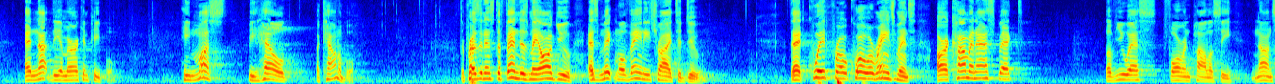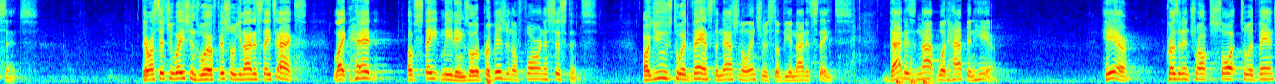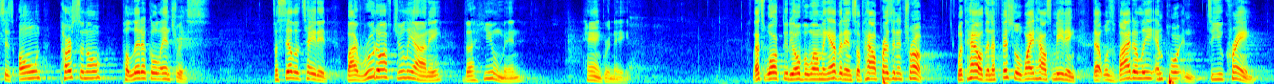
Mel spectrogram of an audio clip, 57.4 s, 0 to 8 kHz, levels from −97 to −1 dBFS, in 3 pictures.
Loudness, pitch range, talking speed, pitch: -20 LUFS, 160-210 Hz, 115 wpm, 185 Hz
